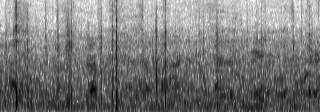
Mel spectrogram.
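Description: Runners' footsteps on a synthetic track as they slow after finishing a sprint: a few sharp steps spaced less than half a second apart, over faint distant voices.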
